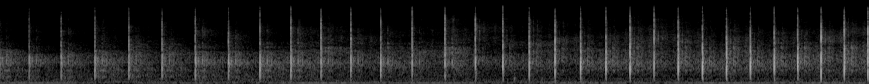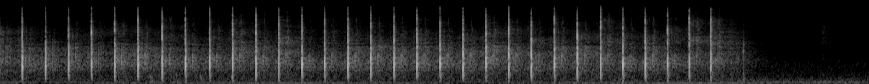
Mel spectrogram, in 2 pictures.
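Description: A single person clapping, steady and unhurried at first, then speeding up a little to about four or five claps a second and getting louder, stopping about sixteen seconds in.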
